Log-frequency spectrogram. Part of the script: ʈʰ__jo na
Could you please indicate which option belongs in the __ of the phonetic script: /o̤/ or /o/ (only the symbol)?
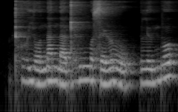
o̤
